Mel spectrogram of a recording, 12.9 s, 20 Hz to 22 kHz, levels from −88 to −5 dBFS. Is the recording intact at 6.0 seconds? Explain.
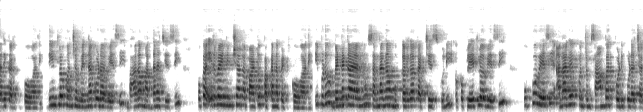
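Yes, at 6.0 seconds the audio is intact, with no dropout, click, distortion or other fault to be heard there.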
